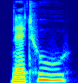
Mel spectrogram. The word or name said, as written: nathue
